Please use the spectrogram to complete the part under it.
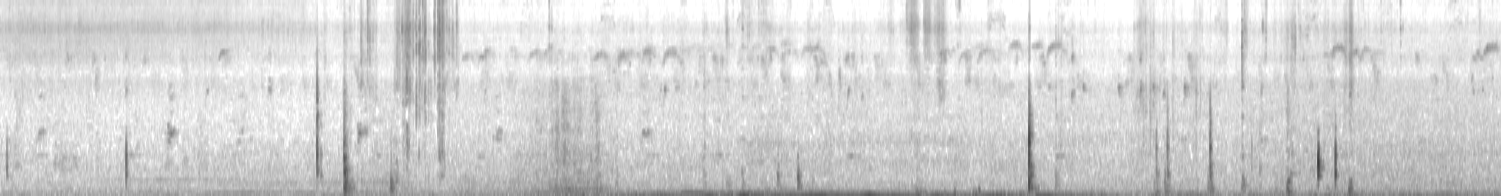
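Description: A wooden spatula scrapes food from a pan onto bread.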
